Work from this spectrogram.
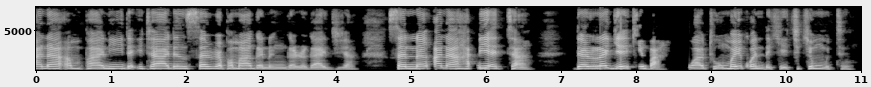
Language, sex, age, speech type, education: Hausa, female, 30-45, spontaneous, secondary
